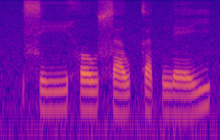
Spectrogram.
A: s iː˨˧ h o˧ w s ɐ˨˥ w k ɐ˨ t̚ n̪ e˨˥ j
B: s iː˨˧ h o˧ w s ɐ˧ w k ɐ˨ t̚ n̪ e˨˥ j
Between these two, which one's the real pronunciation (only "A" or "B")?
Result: A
